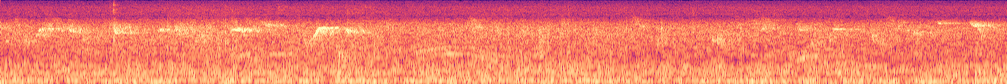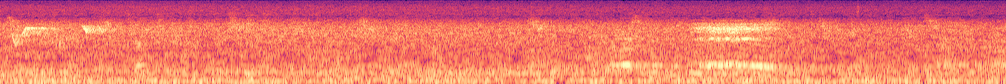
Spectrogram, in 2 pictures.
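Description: Faint outdoor background with scattered short, high-pitched animal calls, and one louder call near the end.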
